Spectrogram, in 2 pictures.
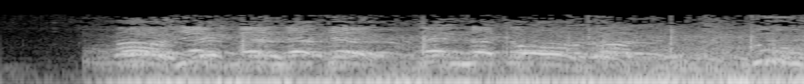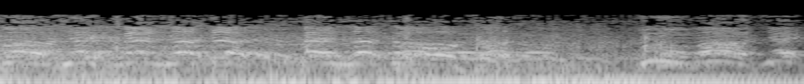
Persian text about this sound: این صدای بازنشستگان تأمین اجتماعی است در اهواز که برای بهبود وضعیت معیشتی تجمع کرده بودند و در حمایت از توماج صالحی شعار سر دادند.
